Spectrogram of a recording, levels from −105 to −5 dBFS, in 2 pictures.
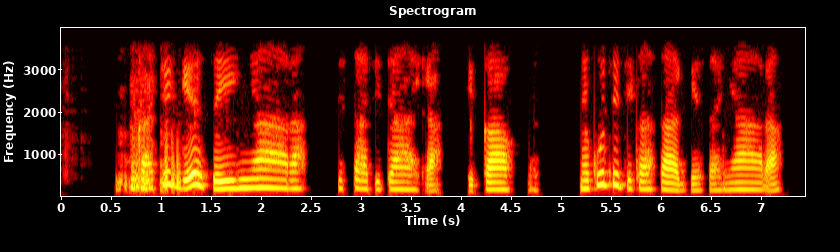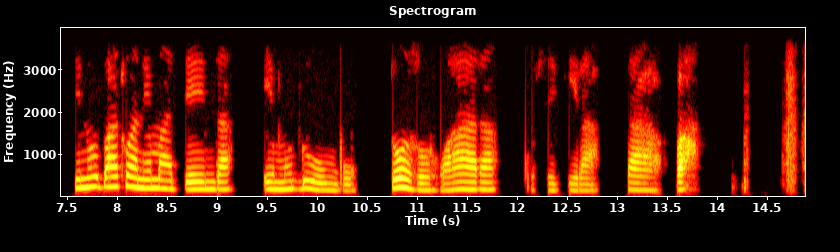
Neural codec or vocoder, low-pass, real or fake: none; 3.6 kHz; real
